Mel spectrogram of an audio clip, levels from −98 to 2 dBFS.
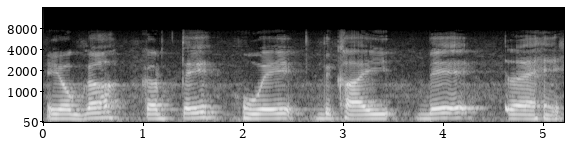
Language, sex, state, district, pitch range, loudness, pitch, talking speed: Hindi, male, Punjab, Fazilka, 145-160 Hz, -14 LUFS, 145 Hz, 70 wpm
